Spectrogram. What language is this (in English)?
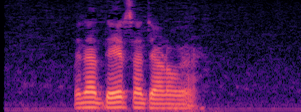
Dhatki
